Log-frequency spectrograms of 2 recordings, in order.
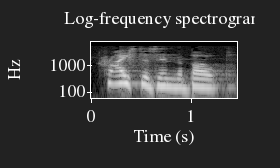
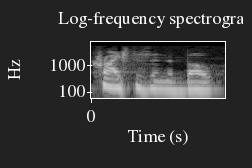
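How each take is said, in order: First: Said in the usual way. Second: Firm quiet declaration. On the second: Shown as a demonstration. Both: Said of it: "look at him right in the eyes and say".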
